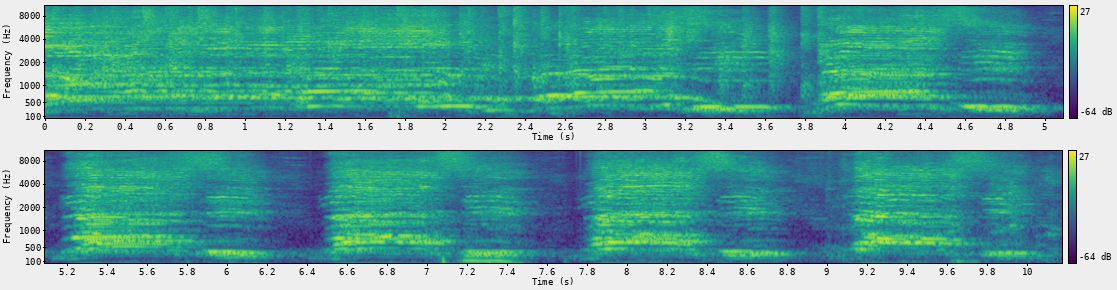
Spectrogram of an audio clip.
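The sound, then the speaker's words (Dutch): A live audience, invited to make noise, cheers and shouts loudly, first in a continuous roar, then in a series of rhythmic bursts of yelling separated by brief pauses. “We hebben vandaag ook een live publiek aanwezig. Dus je mag even lawaai maken.”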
